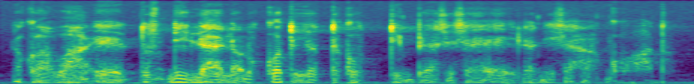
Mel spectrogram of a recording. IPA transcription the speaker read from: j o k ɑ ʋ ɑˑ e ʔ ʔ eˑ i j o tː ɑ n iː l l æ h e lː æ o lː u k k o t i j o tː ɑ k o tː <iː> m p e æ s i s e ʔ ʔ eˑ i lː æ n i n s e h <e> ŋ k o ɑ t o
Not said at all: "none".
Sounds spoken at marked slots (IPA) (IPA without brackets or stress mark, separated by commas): iː, æ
